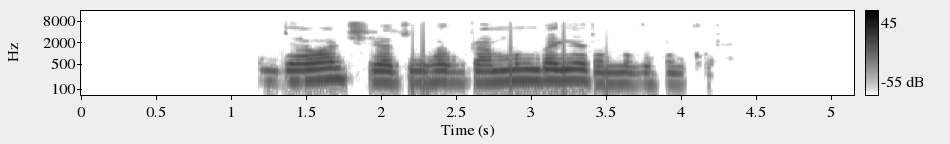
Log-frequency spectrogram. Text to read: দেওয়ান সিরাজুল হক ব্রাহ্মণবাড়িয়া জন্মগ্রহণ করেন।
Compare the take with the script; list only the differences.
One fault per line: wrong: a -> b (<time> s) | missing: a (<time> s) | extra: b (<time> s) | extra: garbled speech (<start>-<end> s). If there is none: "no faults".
no faults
